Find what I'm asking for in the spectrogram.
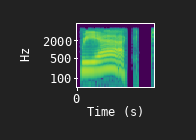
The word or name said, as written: react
